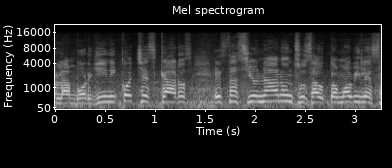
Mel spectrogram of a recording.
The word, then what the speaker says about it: Lamborghini: No se dice Lamborghini, se dice Lamborghini.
